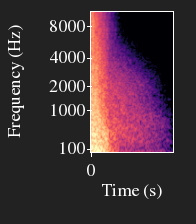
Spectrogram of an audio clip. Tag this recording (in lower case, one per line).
gunshot
explosion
